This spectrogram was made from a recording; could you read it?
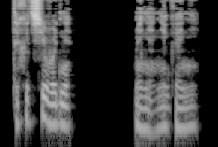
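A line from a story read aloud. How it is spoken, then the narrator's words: Timid, smiling. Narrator (Russian): робко улыбнулась Наташа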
